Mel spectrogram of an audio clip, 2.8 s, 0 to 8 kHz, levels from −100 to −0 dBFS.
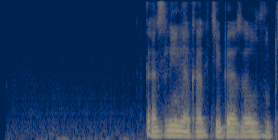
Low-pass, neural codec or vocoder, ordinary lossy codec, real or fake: none; codec, 16 kHz, 2 kbps, FreqCodec, smaller model; none; fake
